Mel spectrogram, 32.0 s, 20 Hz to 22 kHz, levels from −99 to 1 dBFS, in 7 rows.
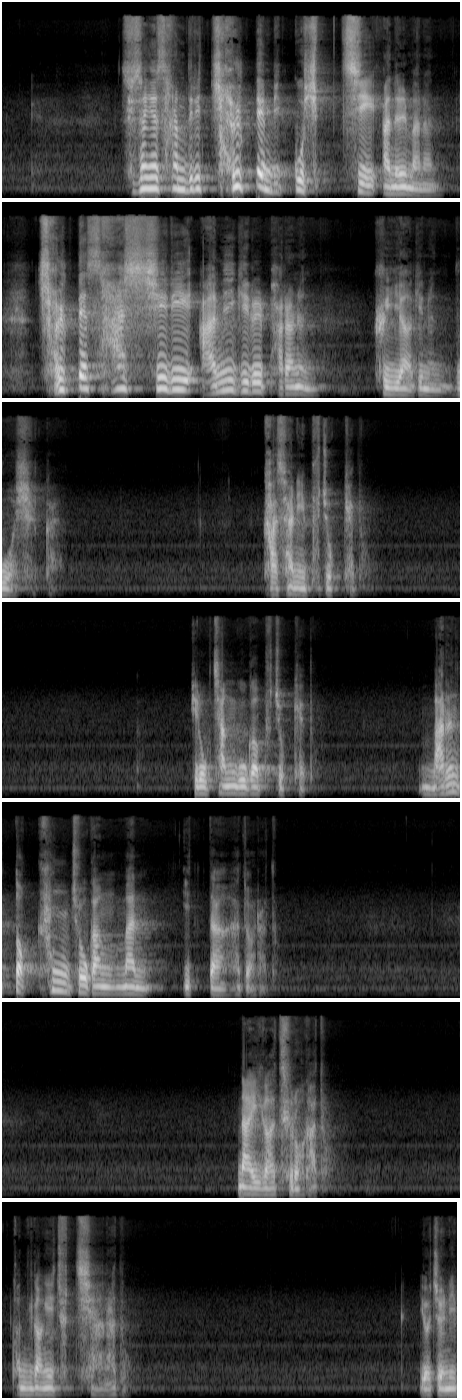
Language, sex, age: Korean, male, 40-59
